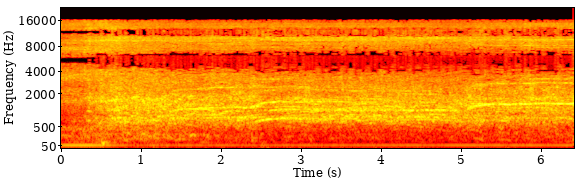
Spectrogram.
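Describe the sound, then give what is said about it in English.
A large crowd roars and cheers continuously, a dense, loud wash of voices with applause mixed in, sustained at steady volume throughout with occasional shouts rising above. “Is that clapping? That's applause.”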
